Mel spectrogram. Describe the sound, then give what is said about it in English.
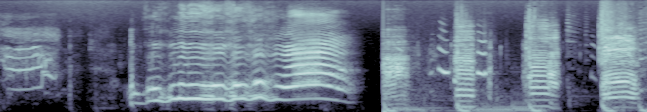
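Turkeys gobble loudly: a long warbling call, then several rapid, throaty bursts in quick succession, with no talking. “Ah, the turkeys are back.”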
